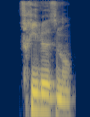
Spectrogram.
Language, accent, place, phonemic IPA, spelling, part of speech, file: French, France, Lyon, /fʁi.løz.mɑ̃/, frileusement, adverb, LL-Q150 (fra)-frileusement.wav
- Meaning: in a chilly manner; shivering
